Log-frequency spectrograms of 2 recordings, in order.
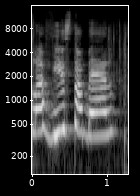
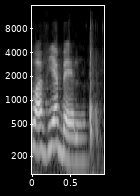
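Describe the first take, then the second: First: The middle word sounds like 'vista'. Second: The middle word sounds like 'vee'. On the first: The speaker calls it wrong. "não é assim que fala" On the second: The speaker calls it right. "Já sei falar direito"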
